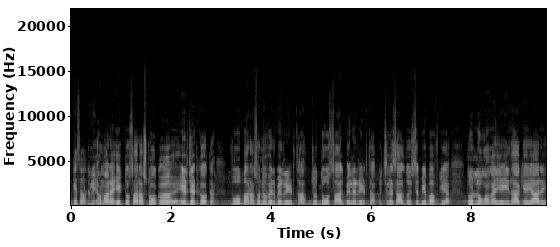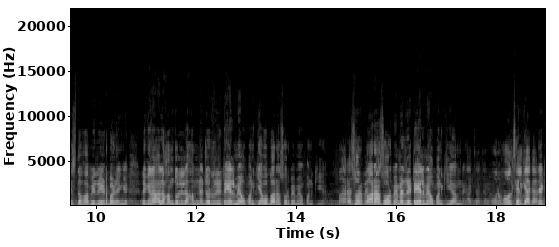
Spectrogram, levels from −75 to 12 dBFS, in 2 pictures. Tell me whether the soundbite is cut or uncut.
cut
